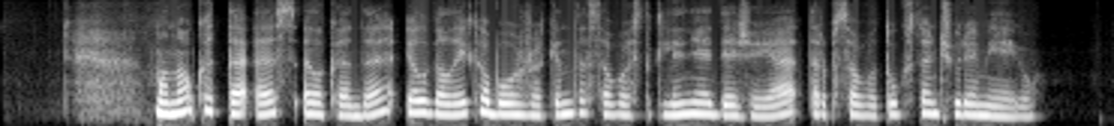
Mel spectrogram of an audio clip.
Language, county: Lithuanian, Vilnius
